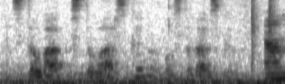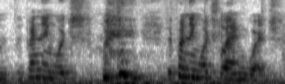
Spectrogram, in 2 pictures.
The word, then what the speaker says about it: Stawarska: How is it pronounced? Stawarska or Stawarska?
